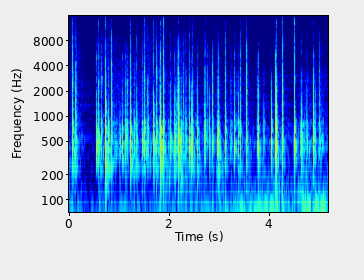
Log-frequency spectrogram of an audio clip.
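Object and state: Box tapped with fingernails.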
